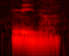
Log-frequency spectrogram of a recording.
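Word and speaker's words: Neenah: a little town called Nina yep it's pronounced exactly the way you think it is the greatest tragedies of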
